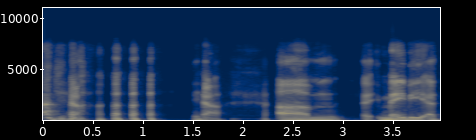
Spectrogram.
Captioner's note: laugh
